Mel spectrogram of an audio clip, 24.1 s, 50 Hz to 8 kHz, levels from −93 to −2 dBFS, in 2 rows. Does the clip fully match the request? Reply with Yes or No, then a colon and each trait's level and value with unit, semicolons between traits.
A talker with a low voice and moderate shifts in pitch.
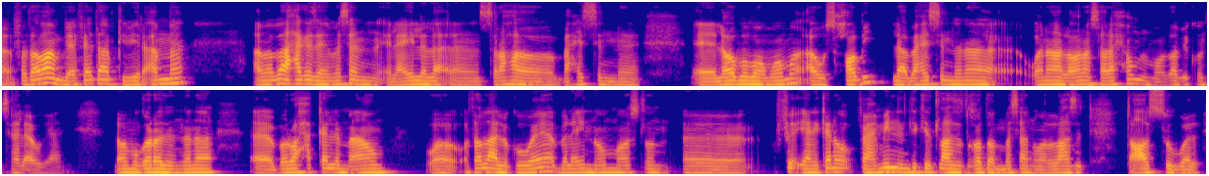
No: low, 125 Hz; narrow, 1.8 semitones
